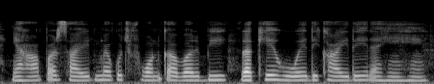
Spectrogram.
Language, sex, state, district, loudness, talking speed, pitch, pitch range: Hindi, female, Bihar, Begusarai, -21 LUFS, 195 wpm, 190 Hz, 185-205 Hz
